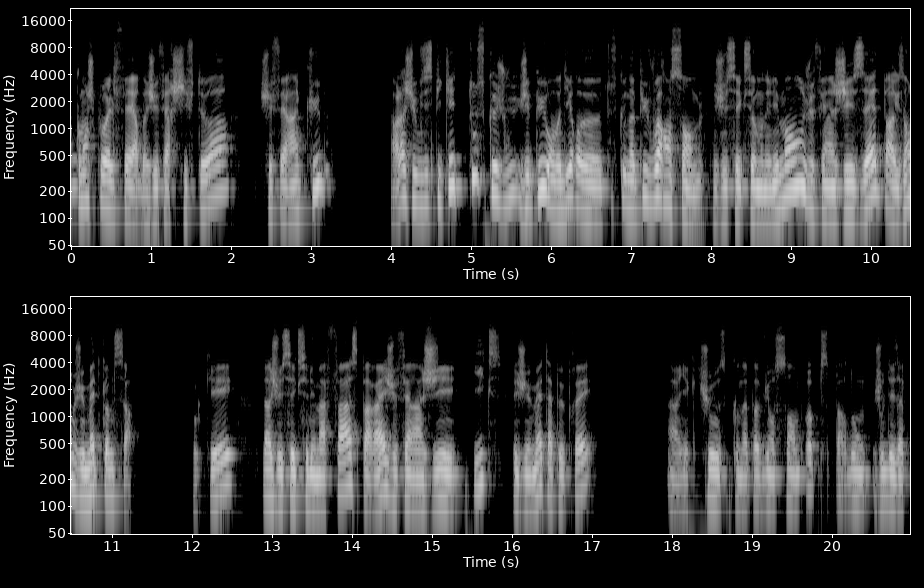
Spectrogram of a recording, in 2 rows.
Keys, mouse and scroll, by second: 1.0 shift+a, 2.2-5.9 middle drag, 2.6-3.0 scroll, 5.2 Tab, 5.9 right click, 6.7 click, 7.7 3, 8.0 click, 9.2 g, 11.8-12.8 drag, 13.6-17.4 middle drag, 14.9 g, 17.4 click, 18.9 shift+Tab, 19.9-20.9 middle drag.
